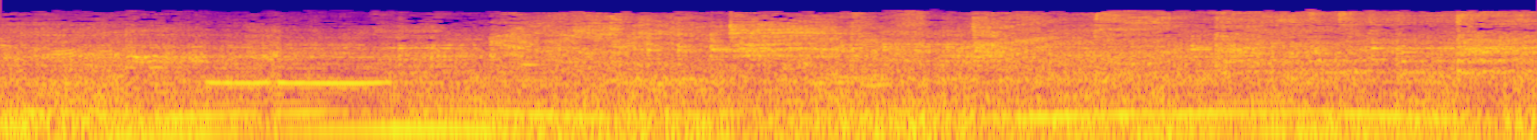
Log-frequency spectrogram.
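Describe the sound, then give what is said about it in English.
A car being driven on roads in Sri Lanka, a loud, steady roar of engine and road noise with faint low droning tones, continuous throughout. “Definitely interesting trying to drive and talk. let's see. Yeah, it's been a little while since I've been on the roads over here.”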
